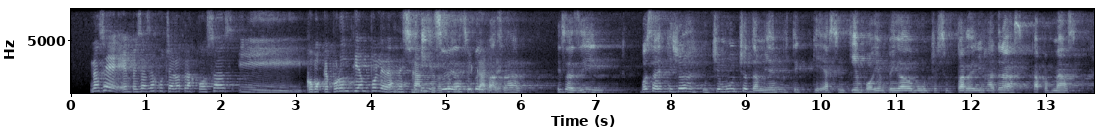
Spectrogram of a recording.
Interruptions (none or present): present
